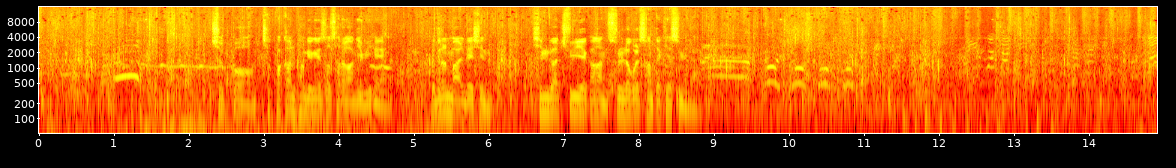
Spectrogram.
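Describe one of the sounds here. Hooves crunch through snow.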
